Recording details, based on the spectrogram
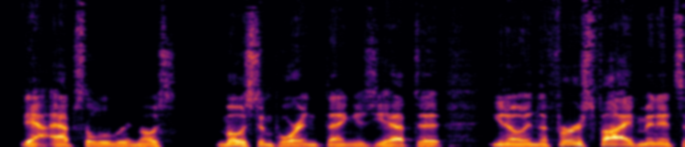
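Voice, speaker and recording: A man with an American accent speaks very fast at a fairly low pitch with ordinary pitch variation, on a very clean recording with a silent background and a dry, close sound with no echo. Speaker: keynote speaker and coach. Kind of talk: podcast interview. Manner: animated.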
